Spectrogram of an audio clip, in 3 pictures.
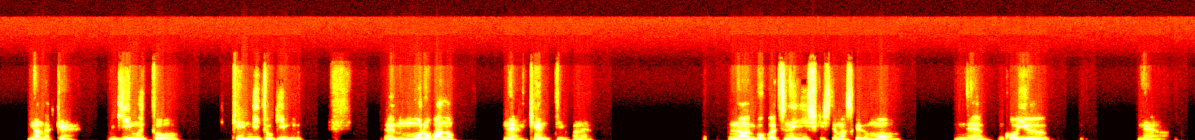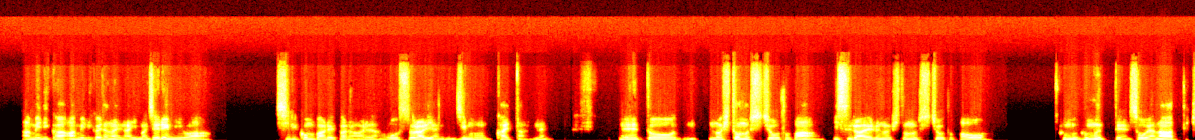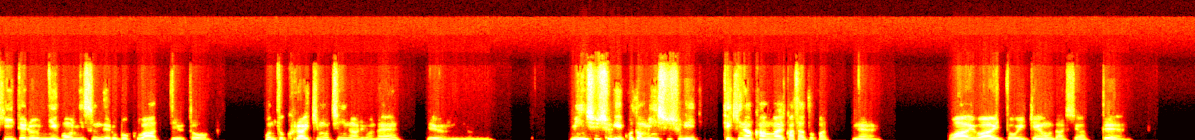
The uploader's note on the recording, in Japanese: ２０２３年７月２９日に開催した ZOOMライブの模様です。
